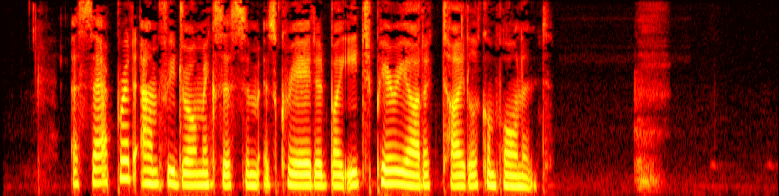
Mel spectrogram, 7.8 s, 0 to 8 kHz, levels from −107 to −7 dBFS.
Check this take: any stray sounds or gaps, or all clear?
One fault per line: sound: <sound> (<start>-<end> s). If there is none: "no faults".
sound: throat clearing (6.3-6.7 s)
